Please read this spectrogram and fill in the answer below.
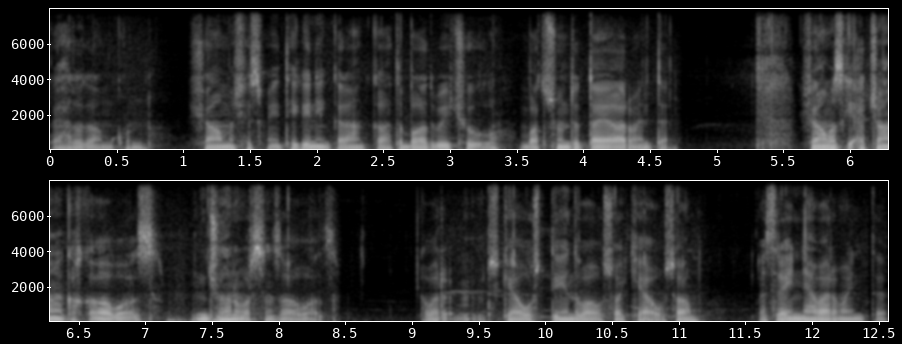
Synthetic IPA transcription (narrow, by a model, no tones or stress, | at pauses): pɛɦlɡaːmkʰun | ʃaːmɐt͡ʃʰɐsʋɐnt̪ʰekɐniːkɐɾãːkːɐːt̪ʰɨbaːd̪bet͡ʃʰubɐt̪sunt̪ɨt̪ɐjaːɾʋɐ̰nʲt̪ɐ | ʃaːmɐskiʔɐt͡ʃaːnɐkɐkʰaːʋa̰ːzd͡ʒʱɐːnʋɐɾsɐnzaːʋa̰ːz | kɐbɐɾskʲjaːust̪eːnd̪ʋaːusaːkʲja̰ːṵsaː | ɐsɾɐinʲɐbɐɾʋɐnʲt̪ɨ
